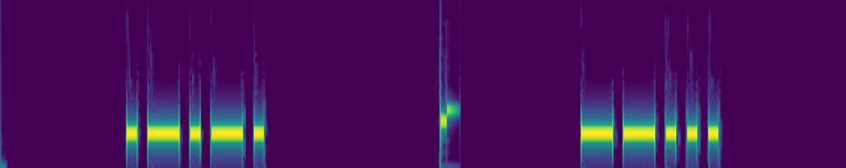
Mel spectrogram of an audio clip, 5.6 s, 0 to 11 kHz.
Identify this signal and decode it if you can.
Morse code, heard as a keyed tone, about 17 wpm, 700 Hz. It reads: <AR> 7
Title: Single Character (Letter:Number:Punctuation:Prosign) Alt 17wpm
